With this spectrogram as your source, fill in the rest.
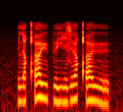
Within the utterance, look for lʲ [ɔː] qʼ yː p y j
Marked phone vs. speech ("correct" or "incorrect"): incorrect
